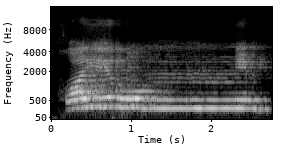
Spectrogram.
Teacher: Ketika tanwin ketemu dengan huruf mim di situ, maka huruf mimnya harus ditahan, ya. Kita kenal dengan istilah idgham bi gunnah, ya.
